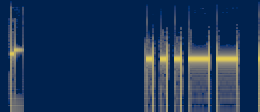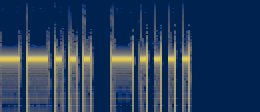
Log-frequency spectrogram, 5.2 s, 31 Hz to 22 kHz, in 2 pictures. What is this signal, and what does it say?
Morse code, heard as a keyed tone, about 17 wpm, 700 Hz. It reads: 376
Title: Common Cut Numbers - 3-Digit 17wpm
